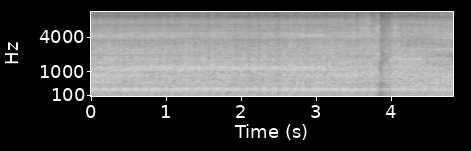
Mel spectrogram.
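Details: Smooth, even idle with a steady burble and brief dip, no ticks or knocks, from a 1965 Ford 352 V8 at start-up after an engine rebuild; normal idle.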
